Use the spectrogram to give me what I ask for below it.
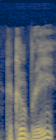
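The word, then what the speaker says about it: Kirkcudbright: sellers vice count berkeley of chalmundale castle warwickshire pronounced kakubri slanover marsh bank sellers vikant barkley of chumley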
